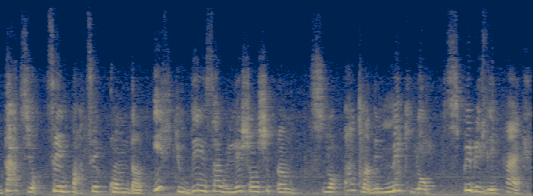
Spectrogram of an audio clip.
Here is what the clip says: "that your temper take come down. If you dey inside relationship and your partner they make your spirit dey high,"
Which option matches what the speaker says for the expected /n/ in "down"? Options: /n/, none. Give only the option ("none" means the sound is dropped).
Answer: /n/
